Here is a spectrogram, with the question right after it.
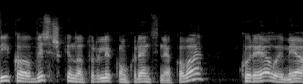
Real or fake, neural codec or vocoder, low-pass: real; none; 10.8 kHz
